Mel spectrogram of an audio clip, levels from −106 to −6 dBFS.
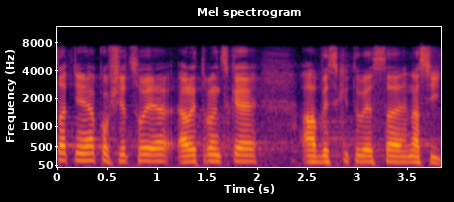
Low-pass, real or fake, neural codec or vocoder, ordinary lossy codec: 7.2 kHz; real; none; Opus, 64 kbps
